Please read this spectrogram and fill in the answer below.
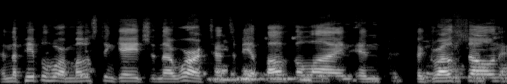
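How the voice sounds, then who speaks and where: A man with a New York accent speaks at a fairly high pitch. His pace is fairly quick and his intonation lively. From US, New York. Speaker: executive coach and professor. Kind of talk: interview. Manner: loud and fast.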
